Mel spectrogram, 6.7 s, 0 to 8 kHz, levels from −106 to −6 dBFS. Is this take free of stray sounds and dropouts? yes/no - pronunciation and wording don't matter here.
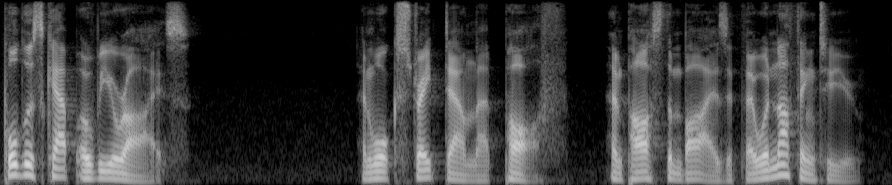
yes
